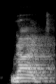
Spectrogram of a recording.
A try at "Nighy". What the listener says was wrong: No, bueno, Nighy, nomás quítale la T. Nighy.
